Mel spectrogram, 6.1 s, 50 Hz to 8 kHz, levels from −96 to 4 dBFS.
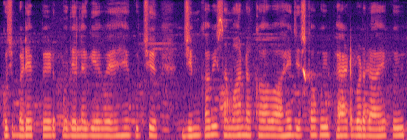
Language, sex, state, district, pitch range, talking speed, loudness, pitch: Hindi, male, Haryana, Rohtak, 150-160 Hz, 205 wpm, -18 LUFS, 155 Hz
